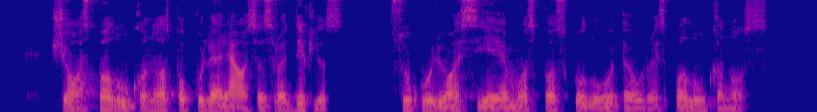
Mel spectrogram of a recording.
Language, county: Lithuanian, Klaipėda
